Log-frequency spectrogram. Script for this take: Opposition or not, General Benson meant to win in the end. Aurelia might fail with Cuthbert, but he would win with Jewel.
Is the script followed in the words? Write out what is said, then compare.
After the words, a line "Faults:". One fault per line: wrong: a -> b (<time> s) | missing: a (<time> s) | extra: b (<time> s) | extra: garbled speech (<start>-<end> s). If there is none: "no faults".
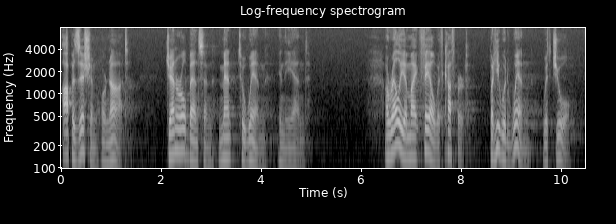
Opposition or not, General Benson meant to win in the end. Aurelia might fail with Cuthbert, but he would win with Jewel.
Faults:
no faults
